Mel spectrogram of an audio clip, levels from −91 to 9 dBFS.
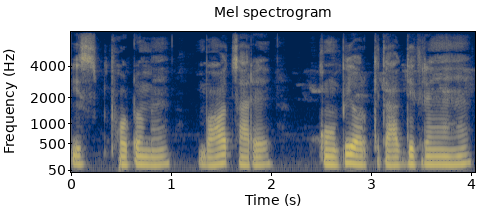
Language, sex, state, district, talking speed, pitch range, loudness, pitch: Hindi, male, Jharkhand, Garhwa, 165 wpm, 120-135 Hz, -18 LUFS, 130 Hz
